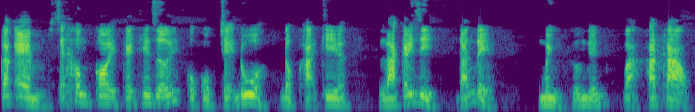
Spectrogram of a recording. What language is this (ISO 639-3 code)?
vie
